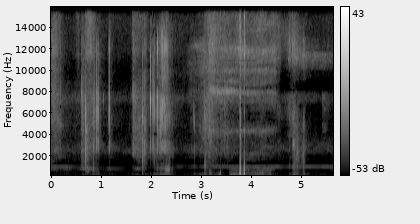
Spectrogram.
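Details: Dog keeps snoring even after being woken up.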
